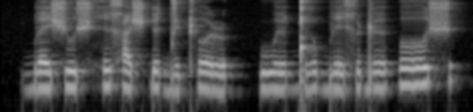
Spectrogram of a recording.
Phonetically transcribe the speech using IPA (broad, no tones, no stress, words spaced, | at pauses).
bɛ ʃuʃhɪxɑʃɗʏ dɪʈʰoɭ | wʏɡ͡ǃʏo̯ bexʏɖʏ | oʃ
